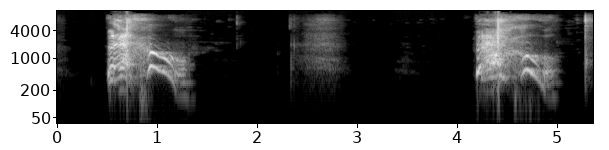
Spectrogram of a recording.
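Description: Two loud sneezes a few seconds apart, each a sharp voiced burst that trails off, with a faint breath in the quiet gap between them.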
